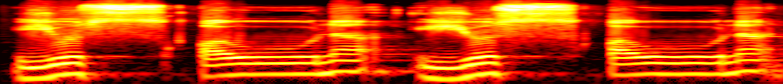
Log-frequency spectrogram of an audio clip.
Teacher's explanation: سین کی آواز نکالنی ہے اور یہاں قاف کو موٹا کرنا ہے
